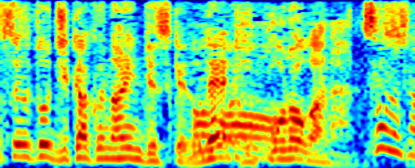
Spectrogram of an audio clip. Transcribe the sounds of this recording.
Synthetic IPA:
sɨɾɯ̟t̪o̞ʑikakɯ̟naĩnd̪e̞sɨ̥ke̞d̪o̞nekʰoko̞ɾo̞ɡanã̰nd̪̥s

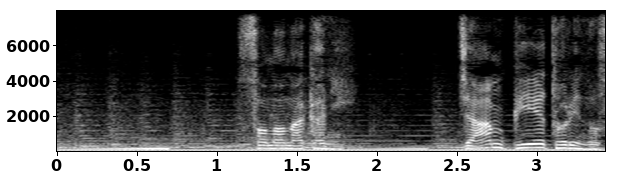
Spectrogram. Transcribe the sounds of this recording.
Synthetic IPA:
sɔnɔnakani | d͡ʒampiet̪ʰoɾinɔ

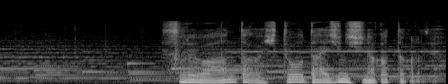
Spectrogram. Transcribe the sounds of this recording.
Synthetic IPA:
so̞ɾe̞βaãnt̪aɡaçi̥t̪o̞ːd̪aiʑiɲ̟iɕinakat̪ːakaɾa̰d̪e

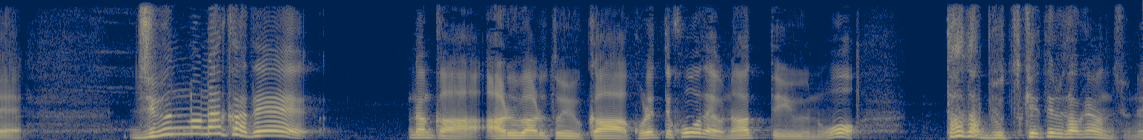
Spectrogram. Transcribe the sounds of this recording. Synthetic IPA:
ḛ | d͡ʑibɯ̟̃nːo̞nakad̪e̞ | nãŋka̰a̰ɾɯ̟βaɾɯ̟t̪o̞jɯ̟ːkako̞ɾe̞t̪ːe̞ko̞ːd̪ajo̞nat̪ːe̞jɯ̟ːno̞ː | t̪ad̪abɯ̟t͡sɨ̥ke̞t̪e̞ɾɯ̟d̪ak̬e̞ãnd̪e̞sjone

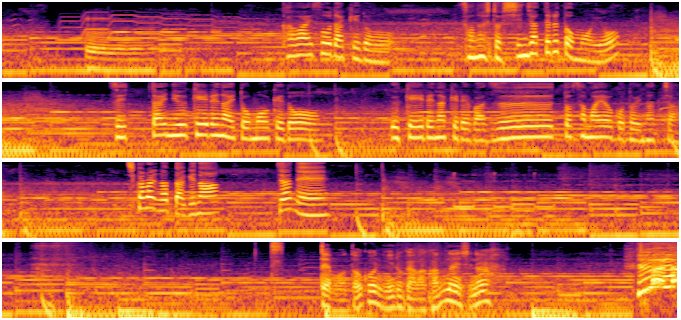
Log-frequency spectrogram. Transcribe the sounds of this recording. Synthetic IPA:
ɯ̃ | kaβaiso̞ːd̪ake̞d̪o̞ | so̞no̞çi̥t̪o̞ɕĩɲ̟d͡ʑat̪ːe̞ɾɯ̟t̪o̞ːmo̞ɯ̟jo̞ | ze̞t̪ːaiɲ̟iɯ̟ke̞iɾe̞nait̪o̞ːmo̞ɯ̟ke̞d̪o̞ | ɯ̟ke̞iɾe̞nake̞ɾe̞bazɨːt̪ːo̞samajoɯ̟ko̞t̪o̞ɲ̟inat͡ɕaɯ̟ | t͡ɕi̥kaɾaɲ̟inat̪ːeaɡe̞na | d͡ʑane̞ | t͡sɨ̥ | t̪ːe̞mo̞̰d̪o̞ko̞ɲ̟iːɾɯ̟kaβakanːaiɕina

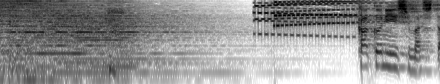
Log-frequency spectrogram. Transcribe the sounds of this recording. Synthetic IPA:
kakɯ̟ɲ̟ĩɰ̃ɕimaɕi̥t̪a

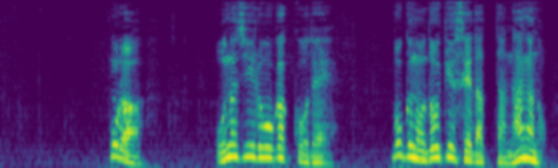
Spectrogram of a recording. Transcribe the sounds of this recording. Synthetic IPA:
ho̞ɾa̰ | o̞naʑiɾo̞ːɡakːo̞ːd̪e̞ | bo̞k̬ɯ̟no̞d̪o̞ːk̬ʲɨːse̞ːd̪at̪ːanaɡano̞

